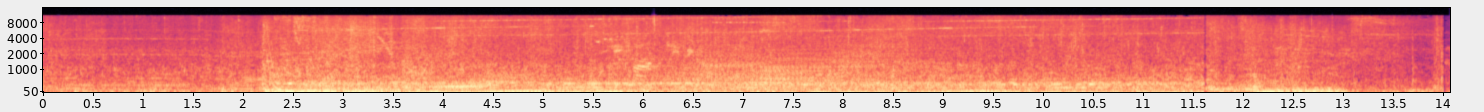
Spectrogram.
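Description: Tyres crunch over dirt and rocks.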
